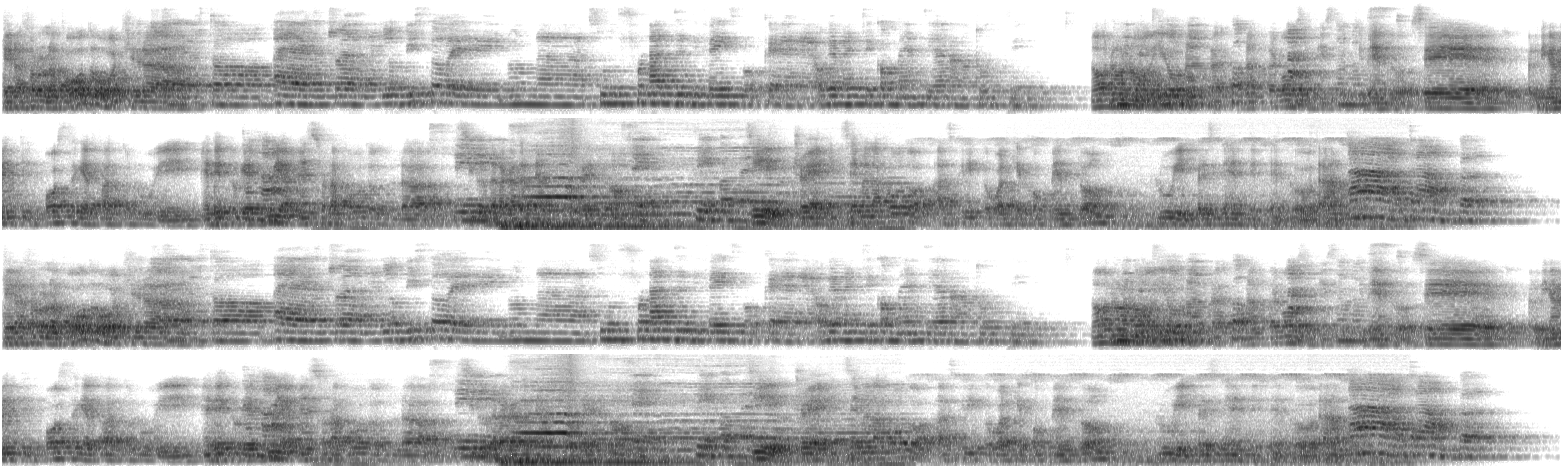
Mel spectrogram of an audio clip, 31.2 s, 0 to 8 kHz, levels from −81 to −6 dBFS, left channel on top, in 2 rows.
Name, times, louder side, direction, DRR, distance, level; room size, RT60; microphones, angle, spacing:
voice 1, 0.0-1.8 10.9-13.2 13.5-21.8 23.1-26.7 27.1-29.0, equal, 75° left, -2 dB, 0.7 m, -27 dB
voice 2, 1.6-10.4 11.1-12.0 12.3-12.5 12.8-13.6 18.0-18.4 20.1-20.7 21.9-22.2 22.5-23.4 29.0-30.5, equal, 15° left, -3 dB, 0.3 m, -29 dB
sound 1, 18.7-24.6, right 1 dB, 80° right, 0.6 m, -28 dB
sound 2, 24.6-29.7, right 1 dB, 35° right, 0.6 m, -40 dB
2.7 x 2.2 x 2.7 m, 1.3 s
head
